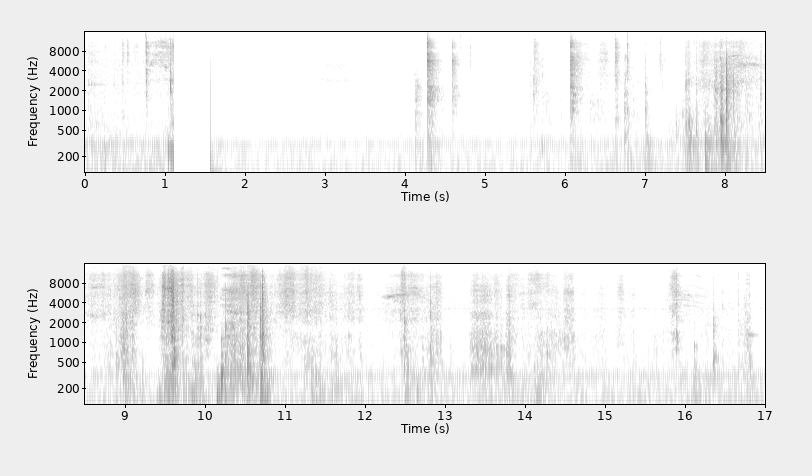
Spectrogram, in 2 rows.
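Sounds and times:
faint steady hum: 0.0 - 17.0
paper rustling: 7.5 - 16.9.

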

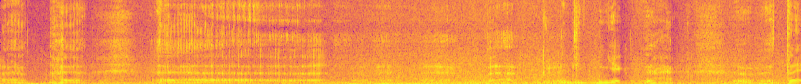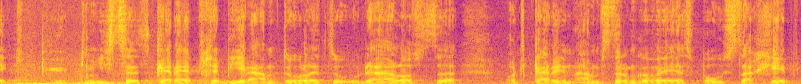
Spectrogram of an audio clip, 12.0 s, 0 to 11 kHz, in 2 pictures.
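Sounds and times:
man making hesitation sounds: 0.0 - 6.8
steady low rumble: 0.0 - 10.8.

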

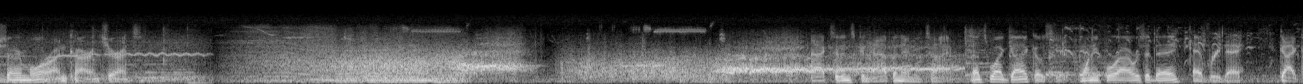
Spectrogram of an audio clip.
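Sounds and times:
car driving: 0.0 - 11.8
tires squealing in a skid: 1.5 - 11.1.

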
